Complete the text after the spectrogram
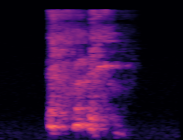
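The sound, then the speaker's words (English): A cough from someone who has had COVID again and can't shake it: one short, harsh burst in two quick pulses. It is fairly faint and stands alone, with no talking. “You got this cough. I can't get rid of.”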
